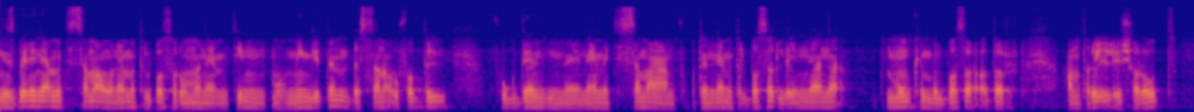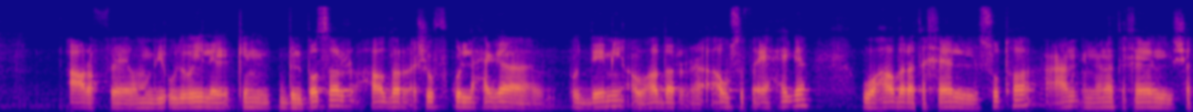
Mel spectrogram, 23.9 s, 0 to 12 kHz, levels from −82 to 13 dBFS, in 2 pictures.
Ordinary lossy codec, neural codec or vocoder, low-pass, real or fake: MP3, 48 kbps; none; 9.9 kHz; real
